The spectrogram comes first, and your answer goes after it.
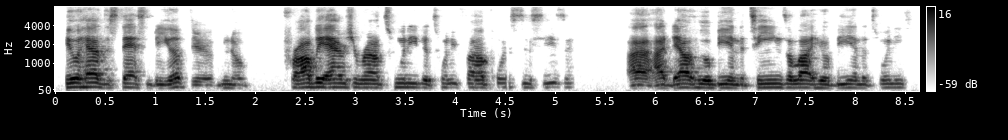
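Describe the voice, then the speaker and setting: A man's voice: medium pitch, a bit bright, dull audio. A man co-hosting a casual sports podcast, slangy and stumbling through restarts, calling people "bro.".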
